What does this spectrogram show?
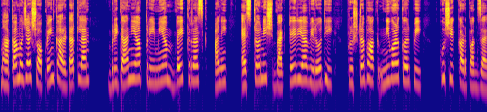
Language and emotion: Goan Konkani, neutral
